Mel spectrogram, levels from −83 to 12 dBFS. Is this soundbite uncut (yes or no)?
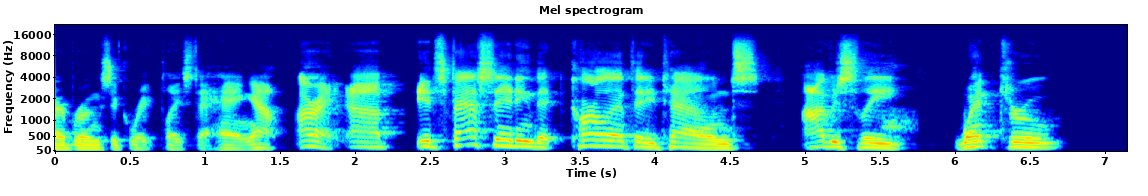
no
